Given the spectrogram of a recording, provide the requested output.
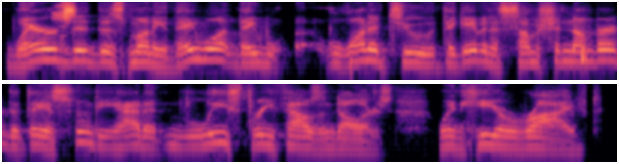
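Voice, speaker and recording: A man's voice: on the high side, moderate pace, few pauses, no room sound. A man co-hosting a radio show in casual discussion, musing aloud with rhetorical questions and tags seeking agreement. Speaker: co-host of a history radio show. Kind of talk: casual conversational discussion of a historical mystery.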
